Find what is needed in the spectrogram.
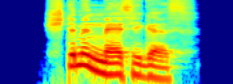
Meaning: strong/mixed nominative/accusative neuter singular of stimmenmäßig
- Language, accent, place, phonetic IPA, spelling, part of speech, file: German, Germany, Berlin, [ˈʃtɪmənˌmɛːsɪɡəs], stimmenmäßiges, adjective, De-stimmenmäßiges.ogg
